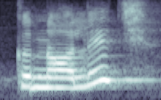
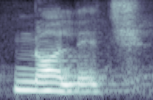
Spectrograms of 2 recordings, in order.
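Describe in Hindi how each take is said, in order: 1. इस शब्द में k बोला जाता है। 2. इस शब्द में k साइलेंट है। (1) "ये कनॉलेज नहीं होगा" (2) "ये होगा नॉलेज"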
